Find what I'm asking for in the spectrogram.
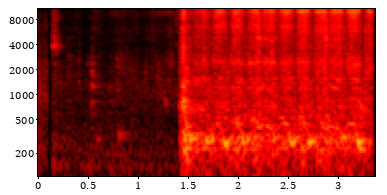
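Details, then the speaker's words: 1968 VW Baja Bug flat-four, barn-stored for decades, first-start attempt with low vacuum: starter cranks at an even rhythm but it never fires; no spark at the points, which get re-cleaned. Crank, no start. "I think we lost spark. Yeah, that's what it sounds like."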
